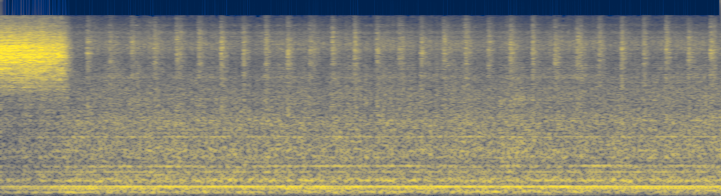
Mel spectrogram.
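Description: A train running, heard from inside the driver's cab: a steady low hum and rumble from the running gear and wheels on the rails. A high hiss cuts off about half a second in.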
